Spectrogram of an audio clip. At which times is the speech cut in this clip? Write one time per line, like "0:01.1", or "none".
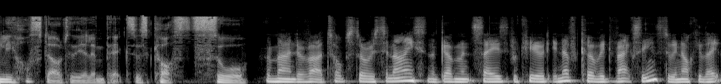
0:02.6
0:05.1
